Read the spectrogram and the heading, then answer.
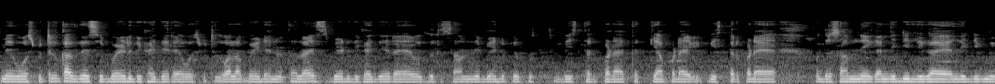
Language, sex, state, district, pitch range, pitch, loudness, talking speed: Hindi, male, Rajasthan, Bikaner, 120-125 Hz, 125 Hz, -17 LUFS, 235 wpm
